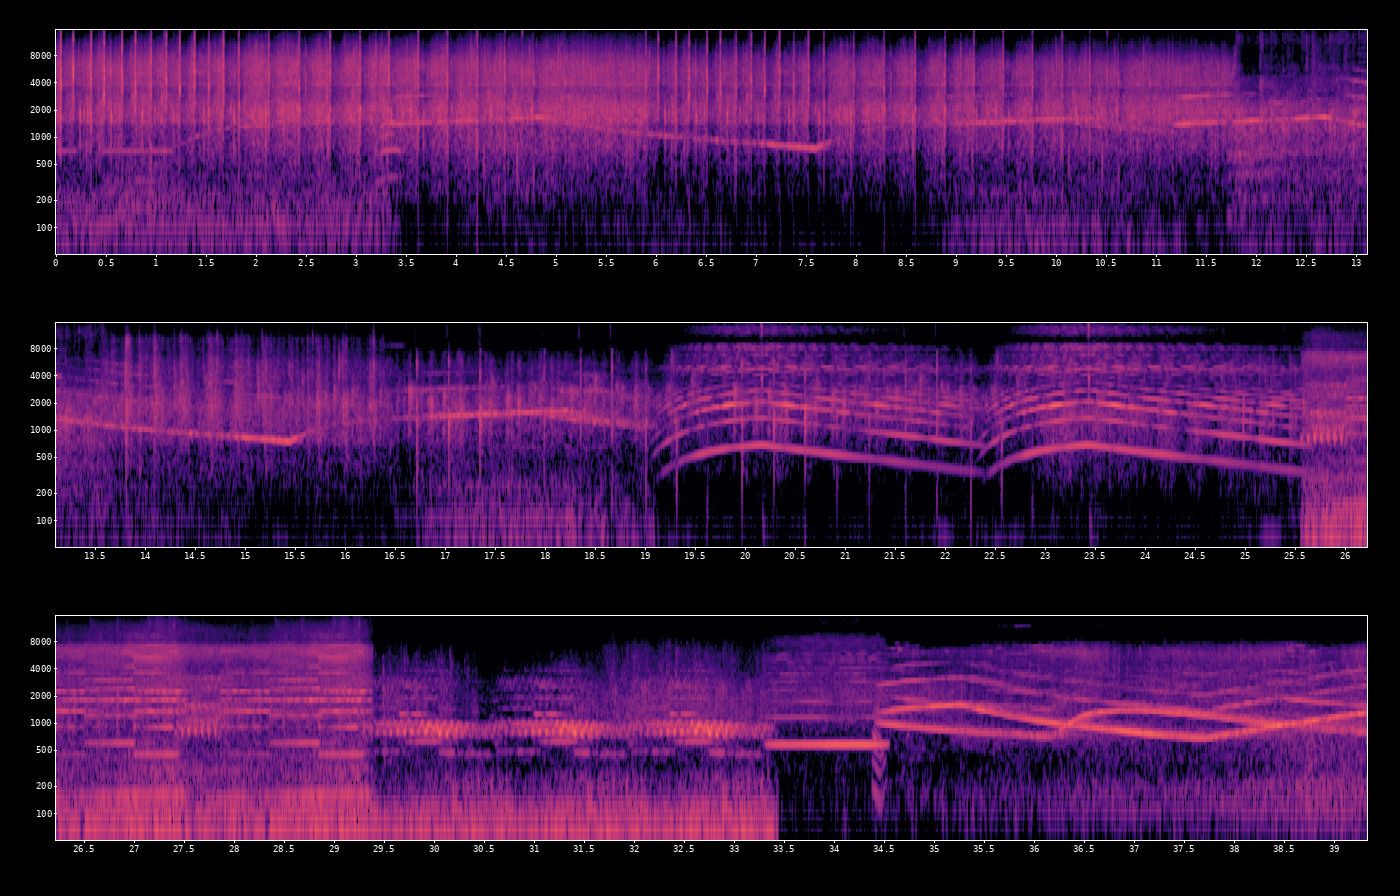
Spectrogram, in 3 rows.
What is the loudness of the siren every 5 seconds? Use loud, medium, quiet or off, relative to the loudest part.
quiet, quiet, quiet, medium, medium, medium, loud, loud.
